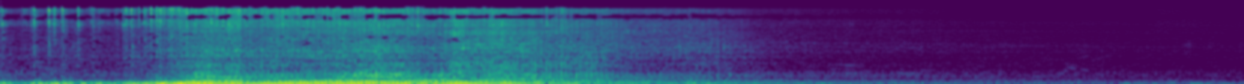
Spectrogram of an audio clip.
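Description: A race car roars off at full throttle and fades into the distance.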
